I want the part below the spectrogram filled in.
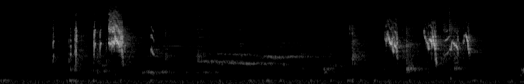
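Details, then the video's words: Budgerigar chirping happily: a few sharp chirps, a soft drawn-out warbled stretch, then a cluster of loud scratchy chirps near the end, over a faint low hum. "happy budgie chirping sound"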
